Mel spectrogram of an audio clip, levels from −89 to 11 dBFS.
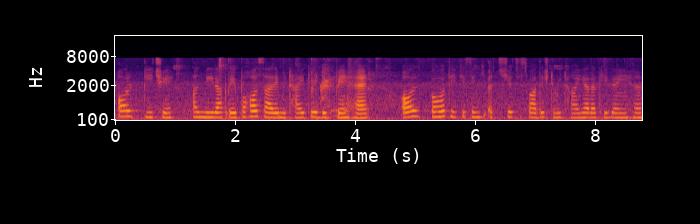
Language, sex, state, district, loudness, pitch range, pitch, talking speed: Hindi, female, Bihar, Kaimur, -18 LUFS, 210-235 Hz, 220 Hz, 145 wpm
